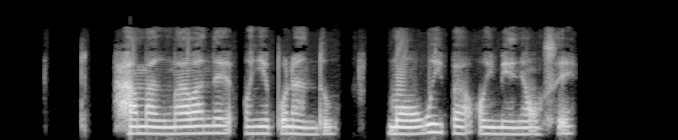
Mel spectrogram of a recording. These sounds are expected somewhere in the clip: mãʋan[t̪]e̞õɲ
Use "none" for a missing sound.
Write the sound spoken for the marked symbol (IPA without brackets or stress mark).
d̪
